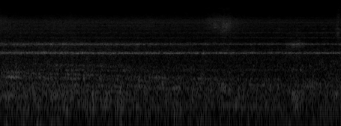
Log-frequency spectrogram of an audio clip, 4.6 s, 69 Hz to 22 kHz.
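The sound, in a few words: M7 commuter train arriving at station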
